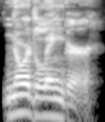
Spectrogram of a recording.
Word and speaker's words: Nordlinger: Am I even pronouncing that right? Nordlinger. Nordlinger.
